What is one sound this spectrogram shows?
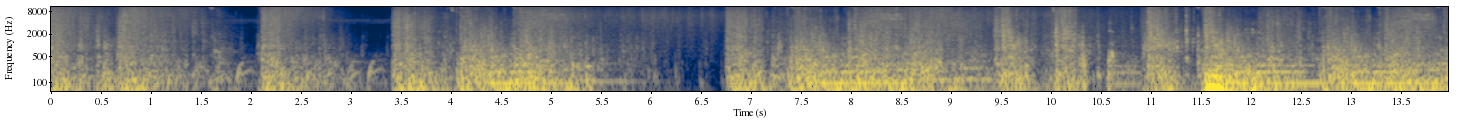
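A pickaxe strikes wood and metal again and again.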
